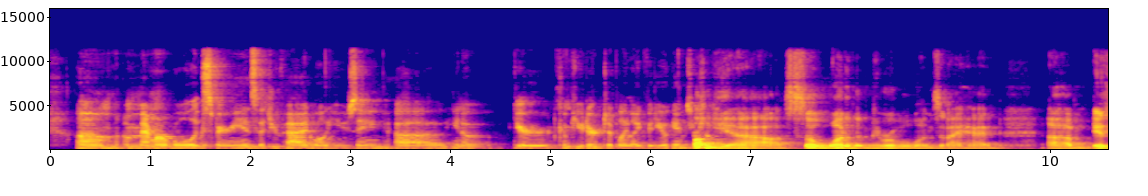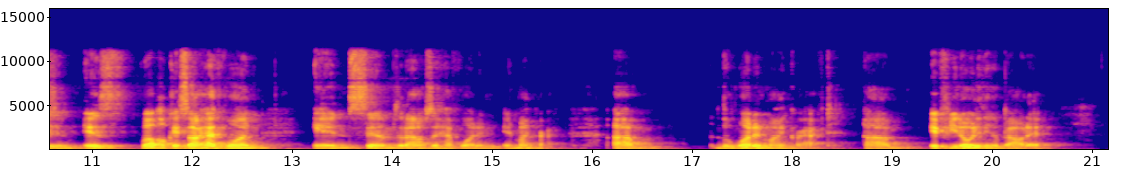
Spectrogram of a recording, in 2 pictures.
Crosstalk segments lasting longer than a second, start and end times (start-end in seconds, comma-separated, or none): none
